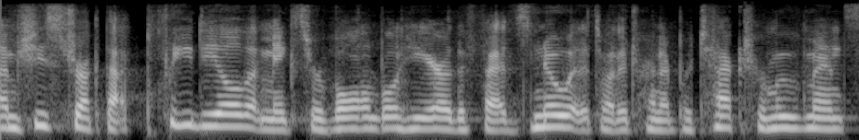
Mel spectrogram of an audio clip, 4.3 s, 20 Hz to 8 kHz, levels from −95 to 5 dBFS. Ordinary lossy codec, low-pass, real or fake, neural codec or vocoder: AAC, 48 kbps; 7.2 kHz; fake; vocoder, 44.1 kHz, 128 mel bands, Pupu-Vocoder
